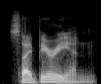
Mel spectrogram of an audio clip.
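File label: "Siberian", American English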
